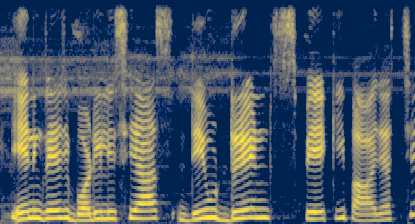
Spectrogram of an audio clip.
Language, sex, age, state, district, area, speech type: Bengali, female, 30-45, West Bengal, Paschim Medinipur, rural, read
